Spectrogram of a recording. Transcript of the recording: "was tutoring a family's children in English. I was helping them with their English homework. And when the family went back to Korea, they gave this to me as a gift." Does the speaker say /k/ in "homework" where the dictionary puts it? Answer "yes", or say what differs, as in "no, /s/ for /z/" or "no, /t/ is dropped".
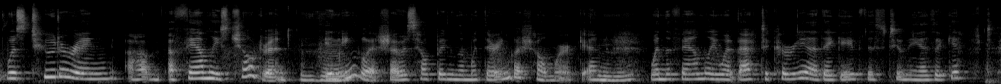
yes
